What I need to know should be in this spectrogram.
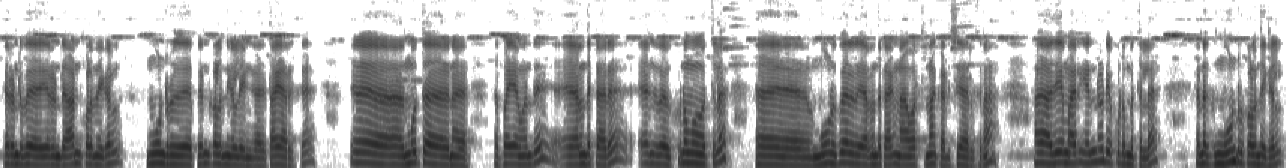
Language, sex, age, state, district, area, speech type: Tamil, male, 45-60, Tamil Nadu, Krishnagiri, rural, spontaneous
